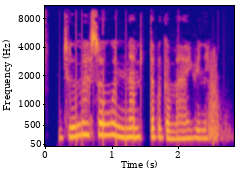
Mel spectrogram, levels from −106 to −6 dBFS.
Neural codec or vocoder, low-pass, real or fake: vocoder, 44.1 kHz, 128 mel bands every 256 samples, BigVGAN v2; 9.9 kHz; fake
